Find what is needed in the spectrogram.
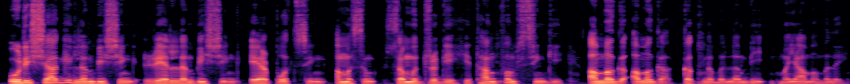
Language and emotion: Manipuri, neutral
